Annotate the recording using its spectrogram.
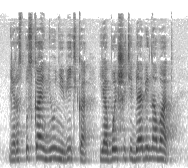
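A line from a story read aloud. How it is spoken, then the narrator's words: Gentle, not angry. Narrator (Russian): совсем несердитым голосом Буренков сказал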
